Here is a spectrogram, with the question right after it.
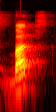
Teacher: ketika harakatnya sukun maka dia berdesis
